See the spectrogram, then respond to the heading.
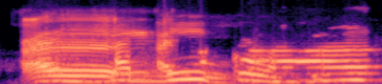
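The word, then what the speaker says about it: الديك: Adiku. Adiku. Bacanya gini, Bu. Adiku ya, Bu ya. Adiku. Jadi alif lamnya nggak dibaca.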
